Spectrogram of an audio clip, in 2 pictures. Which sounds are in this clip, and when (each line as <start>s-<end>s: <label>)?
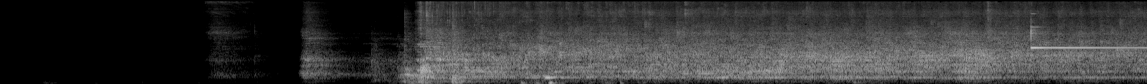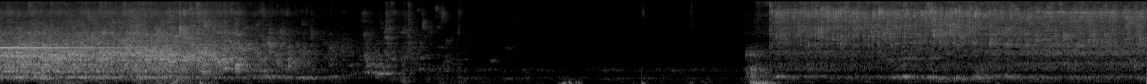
3.9s-16.4s: toilet flushing
10.2s-13.7s: phone ringing
18.9s-22.9s: running water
